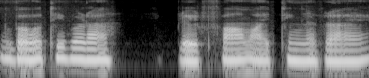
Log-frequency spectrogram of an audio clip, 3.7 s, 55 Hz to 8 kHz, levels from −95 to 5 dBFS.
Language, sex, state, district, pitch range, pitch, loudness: Hindi, female, Chhattisgarh, Bastar, 165-175 Hz, 170 Hz, -17 LUFS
